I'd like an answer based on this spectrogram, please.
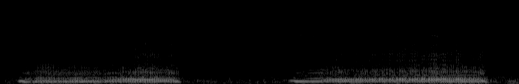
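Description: Two long, loud, rumbling snores with a steady low buzz, separated by a quiet pause; a dog snoring deeply.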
